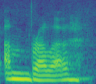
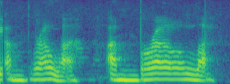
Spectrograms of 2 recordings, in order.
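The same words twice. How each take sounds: First: "umbrella" with the accent on "um"; stress on first syllable. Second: "umbrella" slowed, stressed um-BREL-la; stress on second syllable. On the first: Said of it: "They always say umbrella". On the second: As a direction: draw out the middle "brel" of "umbrella". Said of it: "Emphasis on the second". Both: Shown as a demonstration.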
